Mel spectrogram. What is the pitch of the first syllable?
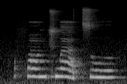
high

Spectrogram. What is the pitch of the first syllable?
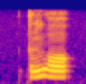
rising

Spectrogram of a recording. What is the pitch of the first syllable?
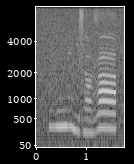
high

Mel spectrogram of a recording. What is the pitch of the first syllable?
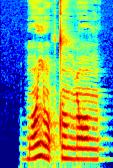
rising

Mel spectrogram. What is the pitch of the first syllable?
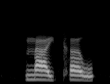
low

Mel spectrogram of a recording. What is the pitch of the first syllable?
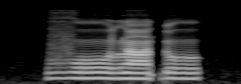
high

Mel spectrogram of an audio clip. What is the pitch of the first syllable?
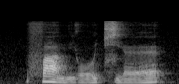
falling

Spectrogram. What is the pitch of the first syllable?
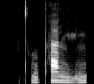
low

